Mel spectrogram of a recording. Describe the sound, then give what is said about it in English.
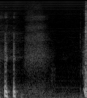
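Two short, throaty bursts come close together, then a quiet pause before a sudden, loud, breathy sneeze erupts at the end. “Bless you.”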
